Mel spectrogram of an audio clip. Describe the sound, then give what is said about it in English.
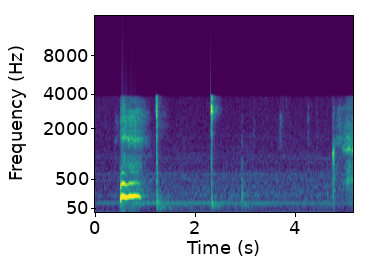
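A lighter flicked several times to light a joint of Pineapple Express cannabis: a brief scratchy burst followed by a few sharp clicks spaced unevenly over several seconds, with no one speaking. “I'm going to light this joint up now here”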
